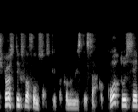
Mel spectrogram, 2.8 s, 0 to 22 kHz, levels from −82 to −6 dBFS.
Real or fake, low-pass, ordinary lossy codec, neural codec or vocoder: fake; 7.2 kHz; AAC, 64 kbps; codec, 16 kHz, 4 kbps, X-Codec, HuBERT features, trained on LibriSpeech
